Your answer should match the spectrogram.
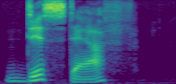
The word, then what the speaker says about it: distaff: You emphasize the first syllable, distaff. D-I-S-T-A-F-F.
